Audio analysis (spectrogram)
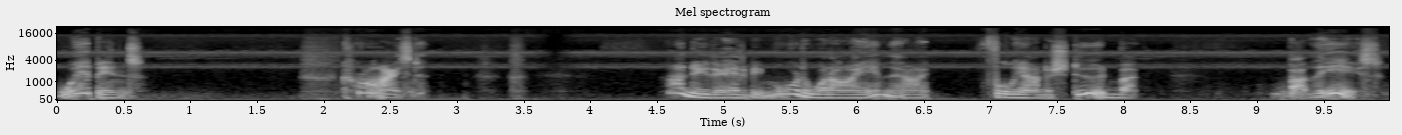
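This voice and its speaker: A man's voice: mid-range voice, huge pitch swings, takes it slowly, vocal fry, pauses often, full character voice, poor audio. A man playing an anxious, blunt young male werewolf in an audio drama, sarcastic and out of his depth. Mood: shocked, anxious. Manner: blunt, agitated, sarcastic, casual swearing. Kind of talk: audio roleplay acting. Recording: background noise with chirping crickets.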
